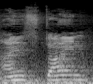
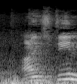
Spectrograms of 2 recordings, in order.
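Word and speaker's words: Einstein: इसी तरह से यही रूल आइंस्टाइन जो हम गलत बोलते हैं, सॉरी आइंस्टीन बोलते हैं, that is नॉट आइंस्टीन, that is आइंस्टाइन। यहां पर उसका अपवाद हो गया, ये आइंस्टाइन होगा,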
